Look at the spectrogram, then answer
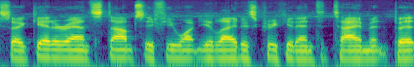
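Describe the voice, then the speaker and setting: A very clean recording of a man with an Australian accent, the background silent. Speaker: cricket commentator. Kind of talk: live commentary.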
